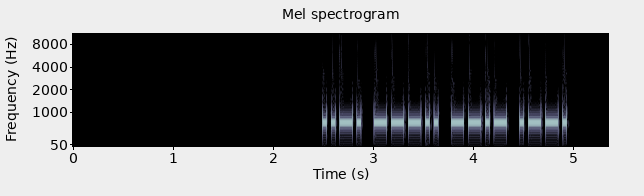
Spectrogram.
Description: Morse code, heard as a keyed tone, about 28 wpm, 700 Hz. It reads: F8QP
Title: DXCC-100 Call Signs - 4 Characters - Repeated 3x - 28wpm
